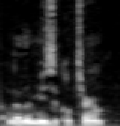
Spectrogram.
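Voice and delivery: usual speaking voice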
